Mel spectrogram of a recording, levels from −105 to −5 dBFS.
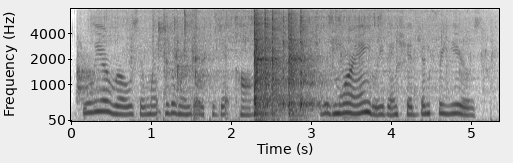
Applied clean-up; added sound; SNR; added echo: none; Water; -3 dB; none.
